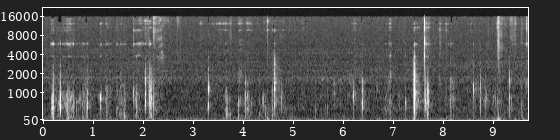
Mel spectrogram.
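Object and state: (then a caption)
Glass box with wooden lid. Long nails tap and scratch on a small clear glass box with a thick wooden lid, held in the hand, moving between the wooden lid and the glass sides. The result is a quiet, irregular run of short, dry clicks and light scraping, with a few brighter, sharper taps standing out.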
